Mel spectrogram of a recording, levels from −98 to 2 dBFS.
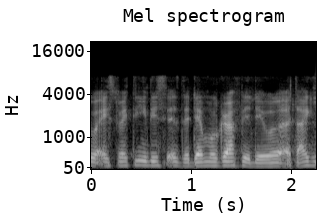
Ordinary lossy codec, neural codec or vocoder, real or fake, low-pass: none; codec, 16 kHz, 4.8 kbps, FACodec; fake; 7.2 kHz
